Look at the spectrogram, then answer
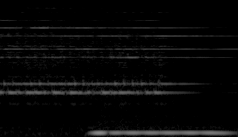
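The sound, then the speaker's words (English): A telephone rings with a steady, sustained electronic tone, fairly loud, and a low droning hum joins in partway through. “The president's calling. Yeah, that was the bat phone.”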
